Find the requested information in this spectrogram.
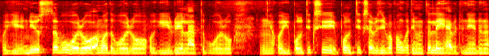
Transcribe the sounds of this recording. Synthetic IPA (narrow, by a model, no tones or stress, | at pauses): ho̰jɡinijustɐbuojɾoɐmɐdubuojɾohojɡiɾiɐlːajp̚tɐbuojɾo | ɦojɡipolitiksipolitiksɐɾbis̬imapʰɐmkʰotimɐk̚tɐlɐjɦajbɐduneɐdunɐ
